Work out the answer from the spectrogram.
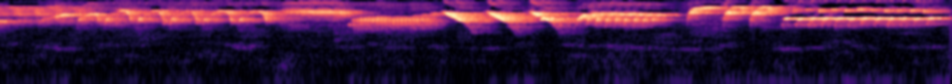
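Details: Male canary song with buzzy rolling trills, a lower warbled passage, three sharp swooping down-slurs, then a long pure high trill sustained through the final seconds.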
